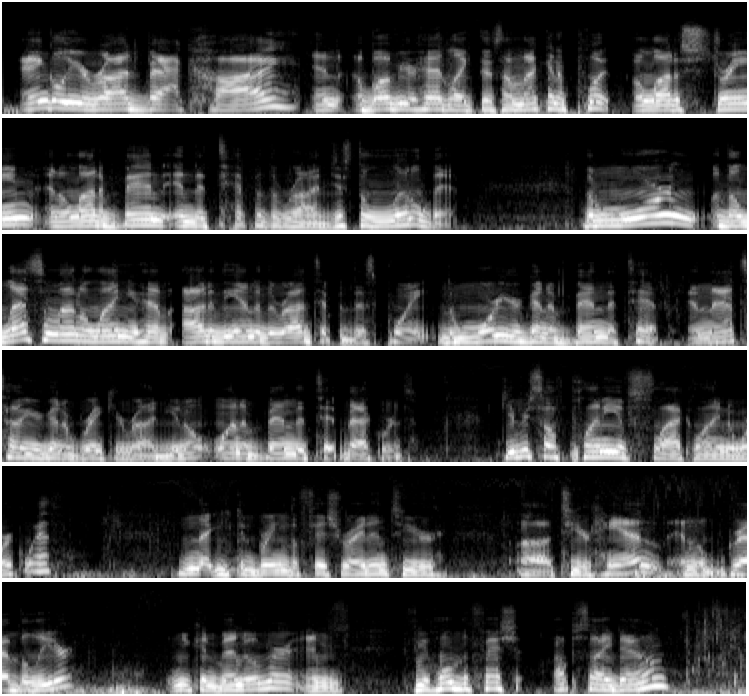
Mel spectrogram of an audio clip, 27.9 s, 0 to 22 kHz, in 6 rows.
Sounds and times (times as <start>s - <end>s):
Speech: 0.1s - 7.5s, 8.3s - 19.0s, 19.7s - 27.5s.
